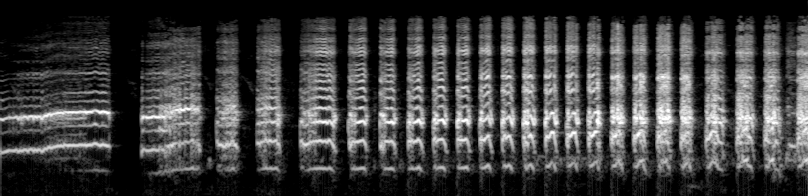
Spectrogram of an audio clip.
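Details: Wild hen calling the rooster, beginning with a long nasal tonal note, then breaking into a fast run of about twenty short, sharp clucks that speed up and keep a steady rhythm to the end.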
